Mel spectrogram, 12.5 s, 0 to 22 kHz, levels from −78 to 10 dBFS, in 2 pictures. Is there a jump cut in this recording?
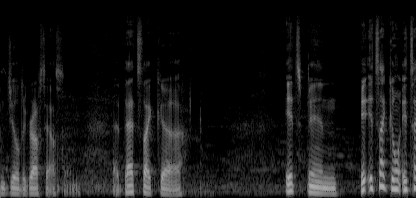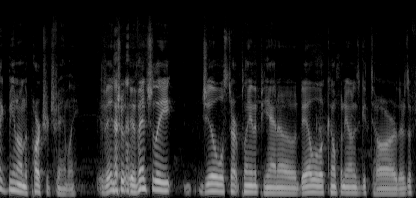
yes; 1 cut; at 7.7 s

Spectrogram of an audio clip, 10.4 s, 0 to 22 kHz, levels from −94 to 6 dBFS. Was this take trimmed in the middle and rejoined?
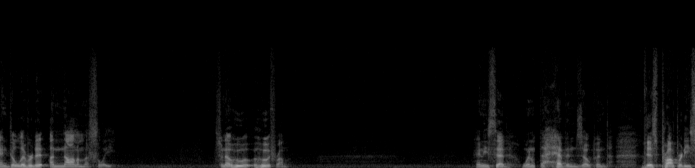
yes; 3 cuts; at 3.3 s, 4.0 s, 8.0 s

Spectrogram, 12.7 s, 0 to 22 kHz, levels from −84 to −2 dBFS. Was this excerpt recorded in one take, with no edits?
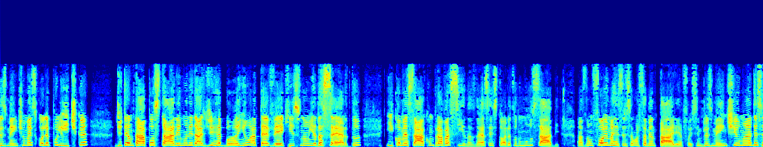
yes; 0 cuts

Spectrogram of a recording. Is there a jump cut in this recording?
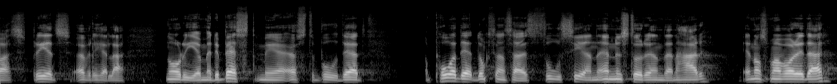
yes; 2 cuts; at 2.5 s, 4.8 s

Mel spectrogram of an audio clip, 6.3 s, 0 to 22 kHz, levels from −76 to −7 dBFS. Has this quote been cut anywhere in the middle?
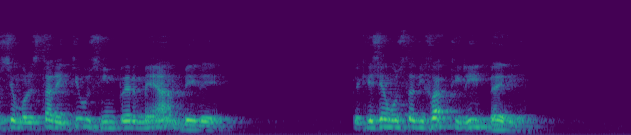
no; 0 cuts

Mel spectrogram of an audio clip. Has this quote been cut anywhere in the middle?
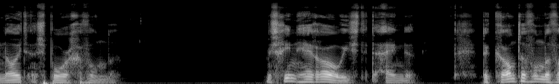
no; 0 cuts

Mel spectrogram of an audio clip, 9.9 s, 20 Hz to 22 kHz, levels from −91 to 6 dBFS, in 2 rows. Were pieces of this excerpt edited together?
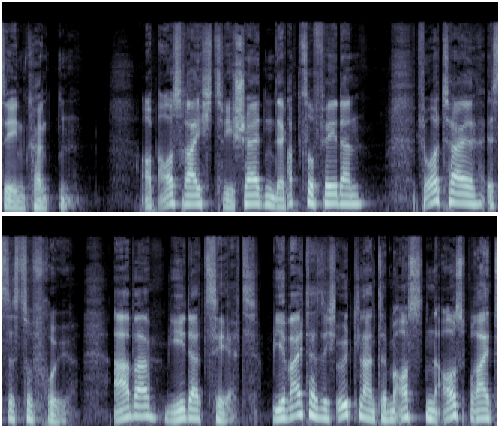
yes; 6 cuts; at 1.6 s, 2.2 s, 2.8 s, 4.2 s, 6.9 s, 8.3 s

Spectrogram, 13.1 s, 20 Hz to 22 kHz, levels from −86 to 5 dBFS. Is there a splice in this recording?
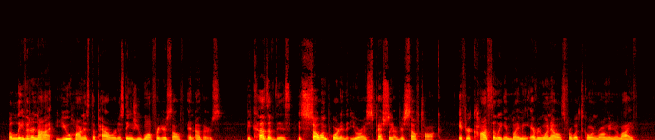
yes; 5 cuts; at 2.4 s, 5.9 s, 7.8 s, 9.0 s, 10.0 s

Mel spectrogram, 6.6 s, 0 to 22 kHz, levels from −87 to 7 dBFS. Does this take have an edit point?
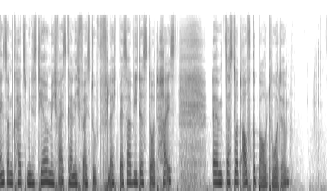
no; 0 cuts

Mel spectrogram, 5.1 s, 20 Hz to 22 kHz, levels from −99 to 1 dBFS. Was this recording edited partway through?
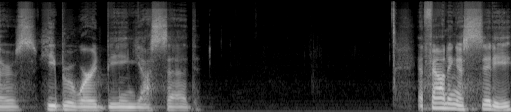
yes; 1 cut; at 4.2 s

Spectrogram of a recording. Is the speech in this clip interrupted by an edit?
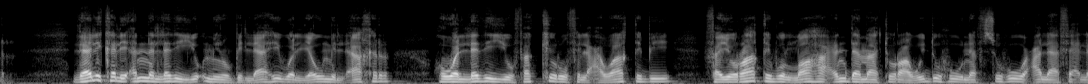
no; 0 cuts

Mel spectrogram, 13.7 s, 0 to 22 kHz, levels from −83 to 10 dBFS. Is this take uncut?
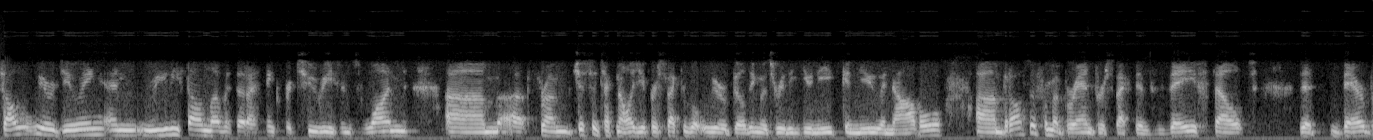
yes; 0 cuts

